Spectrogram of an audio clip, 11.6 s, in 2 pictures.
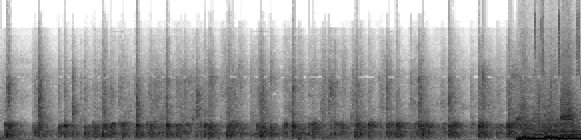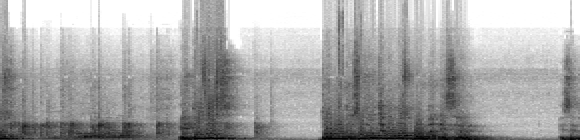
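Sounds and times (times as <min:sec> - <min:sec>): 
crowd clapping: 0:00.0 - 0:08.6
speech: 0:05.2 - 0:06.1, 0:07.6 - 0:08.2, 0:09.0 - 0:10.6.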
